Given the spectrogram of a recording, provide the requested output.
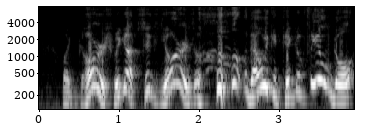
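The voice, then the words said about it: Goofy cartoon character voice. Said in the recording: “I just started doing the goofy voice.”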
